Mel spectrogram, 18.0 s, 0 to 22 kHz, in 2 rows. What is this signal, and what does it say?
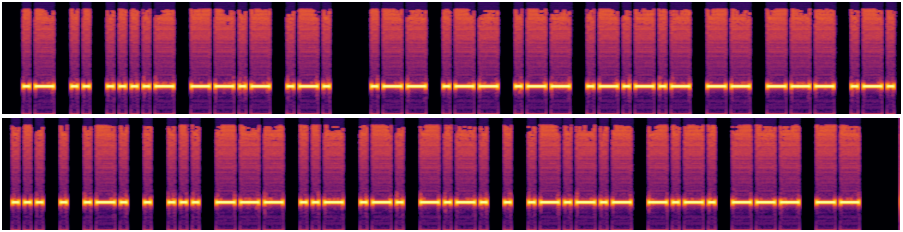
Morse code, heard as a keyed tone, about 20 wpm, 1000 Hz. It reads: AI4QR WWW.MORSERESOURCE.COM
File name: qotdfiles / 20wpm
